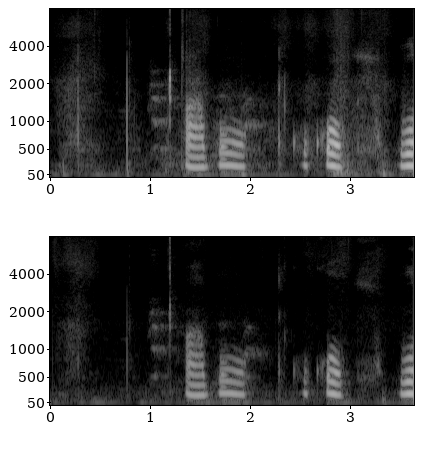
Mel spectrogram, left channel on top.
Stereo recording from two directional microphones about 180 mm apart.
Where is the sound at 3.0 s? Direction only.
15° right (ahead or behind).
